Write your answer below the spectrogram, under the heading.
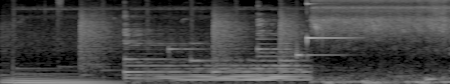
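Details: A short tinkling music jingle with chime-like tones ends in soft outdoor background noise, and no animal is heard.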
